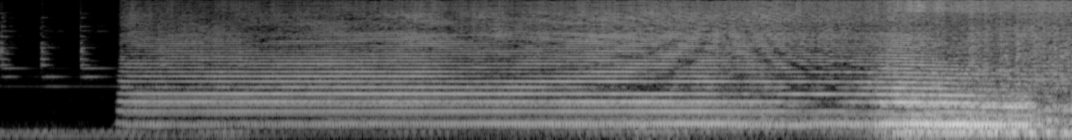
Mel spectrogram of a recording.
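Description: Train horn sound effect: one long, steady blast starting about a second in and held until near the end, with the rumble of a train swelling loud under it over the last second or so.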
